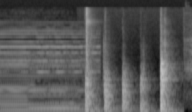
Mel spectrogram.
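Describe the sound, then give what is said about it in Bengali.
Knocking on a room door: five sharp, evenly spaced knocks that follow a low, steady droning tone, with no voices. “ঘরের দরজায় টোকা পড়ল”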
